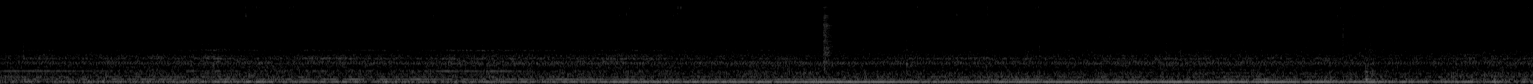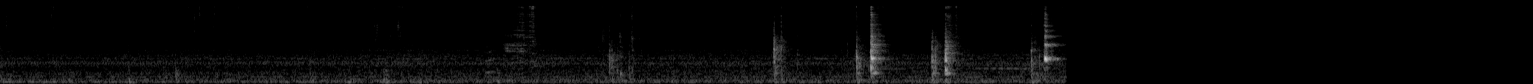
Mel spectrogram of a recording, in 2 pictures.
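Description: Hands rolling soft dough into a log on a countertop, faint against a steady low hum. Near the end come about four sharp clicks and knocks in quick succession, then the sound cuts off abruptly.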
